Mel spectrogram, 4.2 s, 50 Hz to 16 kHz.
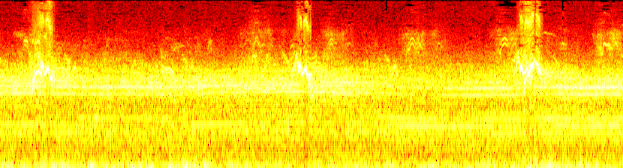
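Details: Osprey calling at the nest at Dunrovin Ranch during the third feeding, 30 May 2016: three brief, wavering, piping chirps spaced about 1.5 seconds apart, with a steady background drone.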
